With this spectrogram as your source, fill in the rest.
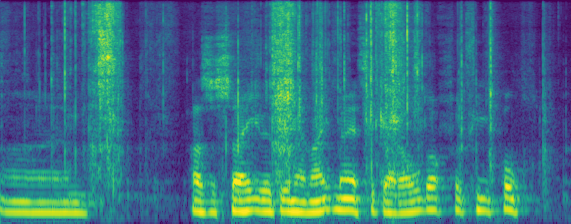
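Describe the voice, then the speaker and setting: Someone speaks at a moderate pace. The voice has a Liverpool accent. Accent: Liverpool (Scouse) English. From Merseyside, England. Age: 60s. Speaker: trading card and sticker seller. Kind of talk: casual unboxing video.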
